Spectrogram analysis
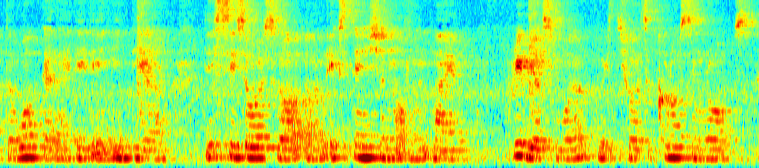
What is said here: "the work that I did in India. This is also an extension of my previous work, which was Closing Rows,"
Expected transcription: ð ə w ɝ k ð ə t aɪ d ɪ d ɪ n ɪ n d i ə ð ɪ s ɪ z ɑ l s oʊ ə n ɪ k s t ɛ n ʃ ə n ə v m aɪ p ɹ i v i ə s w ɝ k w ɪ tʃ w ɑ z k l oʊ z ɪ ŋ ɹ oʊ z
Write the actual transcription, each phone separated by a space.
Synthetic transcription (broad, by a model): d ə w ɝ k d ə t aɪ d ɪ d ɪ n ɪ n d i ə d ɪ s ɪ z ɑ l s oʊ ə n ɪ k s t ɛ n ʃ ə n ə f m aɪ p ɹ i v i ə s w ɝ k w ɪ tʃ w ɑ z k l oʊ s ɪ ŋ ɹ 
